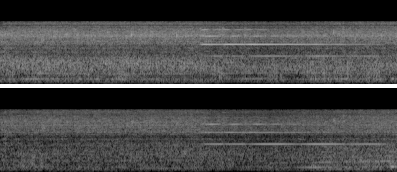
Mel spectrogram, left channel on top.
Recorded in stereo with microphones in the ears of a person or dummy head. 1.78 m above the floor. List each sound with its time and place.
0.0 s running water: 35° left (ahead or behind), 1.9 m
2.0 s a bell: 30° left (ahead or behind), 0.5 m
